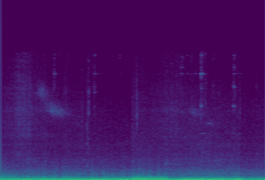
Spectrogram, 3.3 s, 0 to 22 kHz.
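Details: Turbo Honda S2000 AP1 (Precision 58/58 turbo, Haltech ECU) on a test drive in hot weather to check for a recurring noise: smooth, even exhaust drone swelling and easing with throttle, no ticking or knocking; sounds healthy on this drive.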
